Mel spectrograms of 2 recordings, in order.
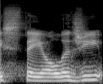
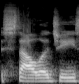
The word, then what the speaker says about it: Stalogy: I think they might have misread it, but how do you say stationery and technology? So, Stalogy. So, Stalogy. I I don't I'm not sure, but it is pronounced as Stalogy.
